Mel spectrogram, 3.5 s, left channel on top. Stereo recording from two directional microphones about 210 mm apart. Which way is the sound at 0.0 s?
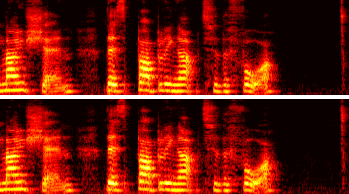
45° left (ahead or behind).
